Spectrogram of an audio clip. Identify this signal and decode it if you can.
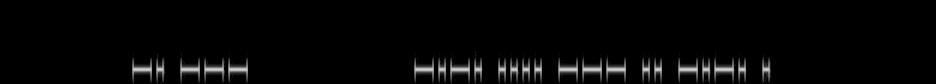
Morse code, heard as a keyed tone, about 20 wpm, 700 Hz. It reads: NO CHOICE
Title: 4x Word-Spacing - Sets of 5 Words - 20wpm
